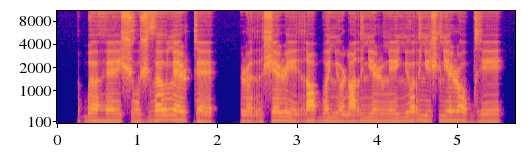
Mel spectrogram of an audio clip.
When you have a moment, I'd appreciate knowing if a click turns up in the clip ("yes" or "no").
no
